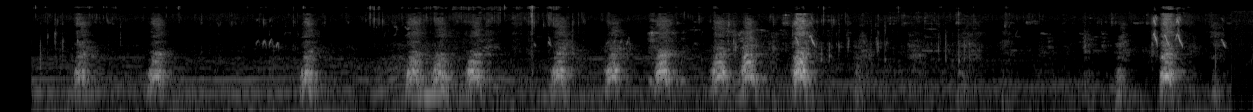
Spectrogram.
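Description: Short, sharp animal calls, about fifteen, in irregular groups, over a steady low hum.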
